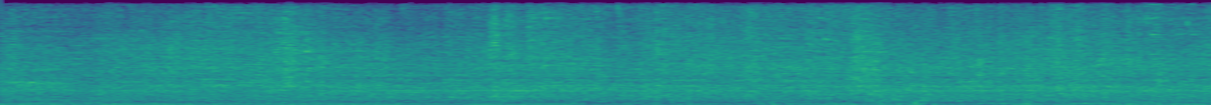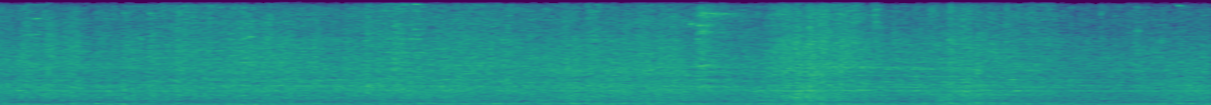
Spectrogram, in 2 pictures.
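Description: Intermodal freight train's double-stack well cars and trailer flatcars rolling past: a steady low rumble of steel wheels on the rails, with a few clicks and clanks over the rail joints.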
